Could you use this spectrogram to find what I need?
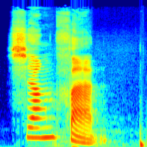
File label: chinese pronunciation an ang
